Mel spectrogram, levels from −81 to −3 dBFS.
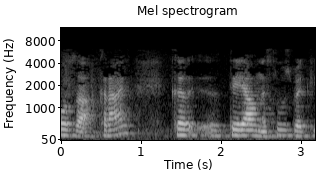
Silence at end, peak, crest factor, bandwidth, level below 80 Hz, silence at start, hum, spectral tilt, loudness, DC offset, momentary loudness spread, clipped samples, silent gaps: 0 s; -12 dBFS; 18 dB; 6.4 kHz; -64 dBFS; 0 s; none; -7.5 dB/octave; -29 LUFS; under 0.1%; 15 LU; under 0.1%; none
